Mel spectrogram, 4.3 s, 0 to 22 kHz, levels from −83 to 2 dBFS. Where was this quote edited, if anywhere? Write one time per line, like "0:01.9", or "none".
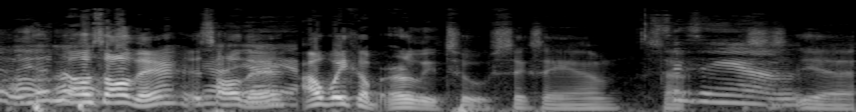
0:01.5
